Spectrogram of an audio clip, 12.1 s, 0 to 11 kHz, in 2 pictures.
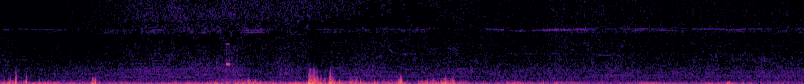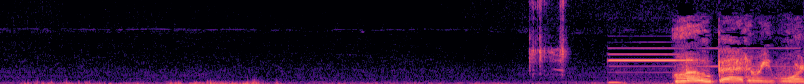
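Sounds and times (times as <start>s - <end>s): shutter-like click: 10.0s - 10.4s
electronic alert beep: 10.6s - 12.0s
spoken warning voice: 11.1s - 12.0s.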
